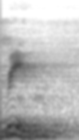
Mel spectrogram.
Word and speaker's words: Reem: country could actually pronounce my sister's name is Reem and minimally some people are too dumb to get that one right as well but it's a lot easier it's like a ream of paper and then they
